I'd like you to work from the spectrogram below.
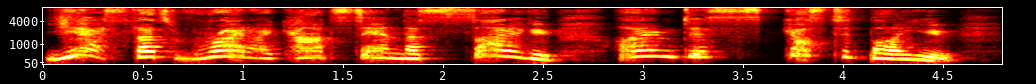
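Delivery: mock very high-pitched screaming outburst. Retelling a film scene where he breaks down: imitating a man screaming.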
